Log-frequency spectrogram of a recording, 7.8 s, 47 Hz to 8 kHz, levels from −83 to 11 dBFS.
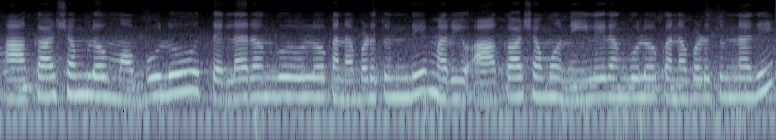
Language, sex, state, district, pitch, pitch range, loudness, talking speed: Telugu, female, Telangana, Mahabubabad, 230 Hz, 210-235 Hz, -15 LUFS, 75 wpm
